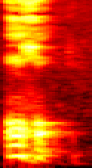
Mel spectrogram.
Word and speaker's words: OHO: フィンランドで漫才大会やってるとか、で、その漫才コンテスト優勝したオホ、ね、 OHO と書いてオホと読みますけれども、彼らのネタ動画であるとか、なんか写真なんかはね、見たことがある人もいるんじゃないかと思っております。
